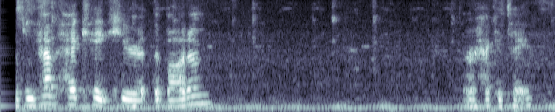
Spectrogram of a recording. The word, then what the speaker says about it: Hecate: it's k-a-t-e so it's order i was actually pronouncing it heck hecking and i've been hearing it it's hecate and honestly it rain belts with me when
